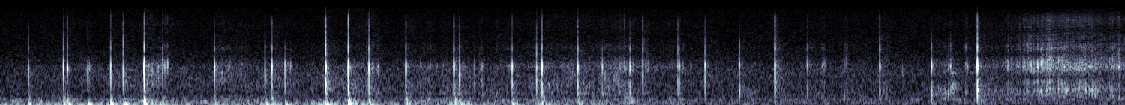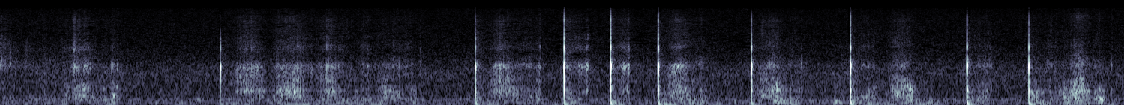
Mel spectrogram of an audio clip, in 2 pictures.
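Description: Long nails tap and scratch the glossy paper cover of a paperback "Belles and Blossoms" coloring book. Quick, dry taps with almost no ring are scattered across the clip, broken up around the middle by a short, bright, scratchy rub. The sound stays soft and close throughout.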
